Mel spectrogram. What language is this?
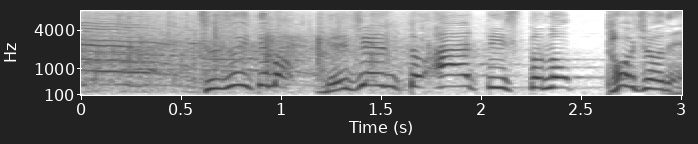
Japanese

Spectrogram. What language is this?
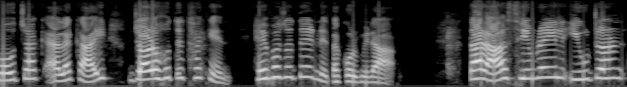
Turkish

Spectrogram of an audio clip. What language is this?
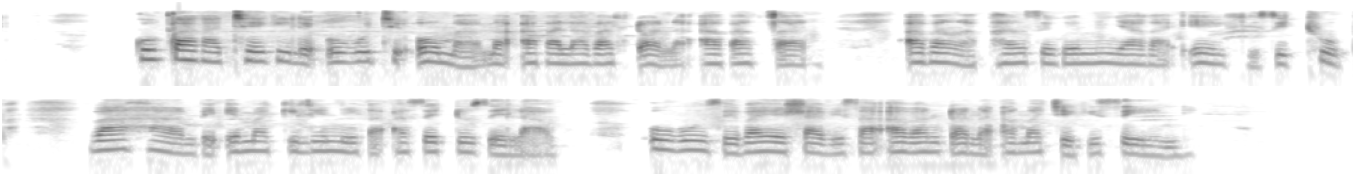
North Ndebele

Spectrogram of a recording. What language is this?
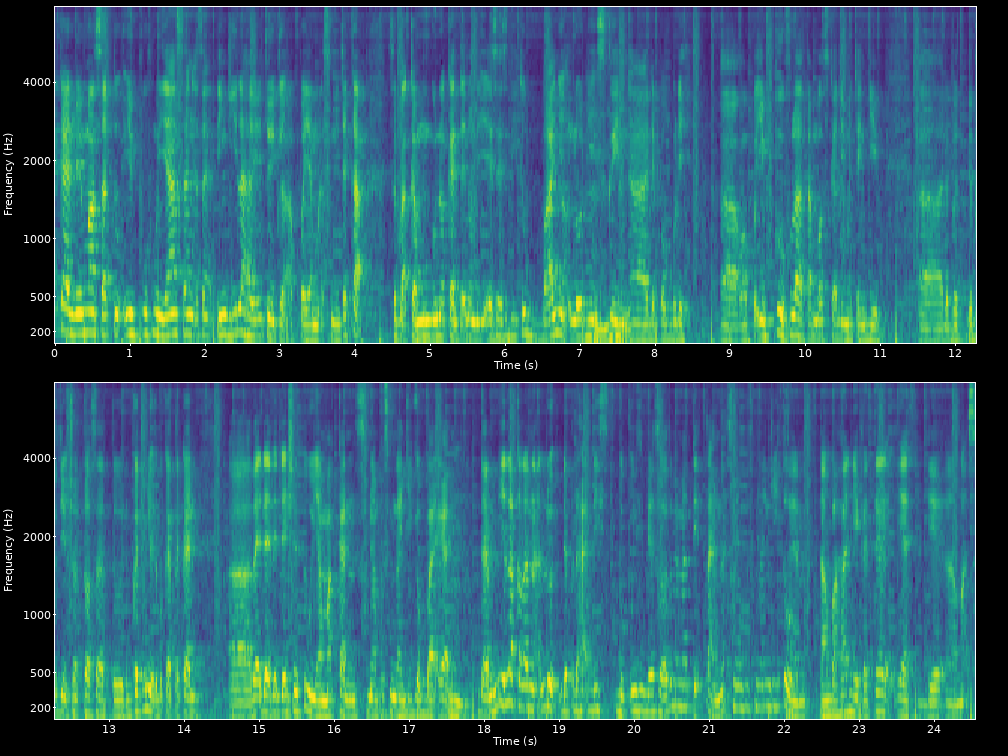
Malay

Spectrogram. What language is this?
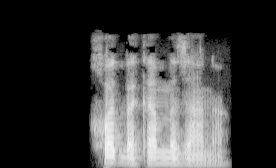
Central Kurdish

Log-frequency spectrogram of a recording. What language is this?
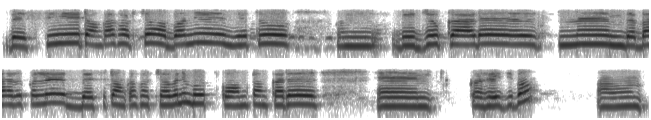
Odia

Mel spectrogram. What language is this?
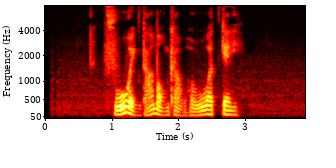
Cantonese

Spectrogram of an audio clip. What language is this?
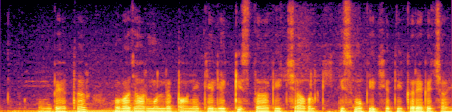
Magahi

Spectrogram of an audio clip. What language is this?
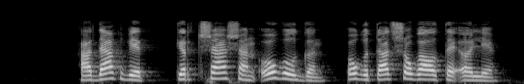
Mari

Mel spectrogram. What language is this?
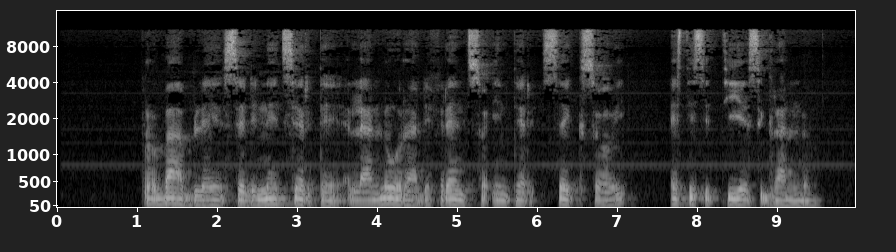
Esperanto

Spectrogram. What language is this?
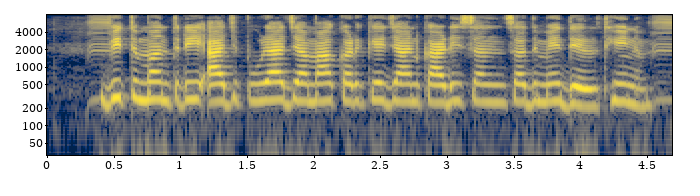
Magahi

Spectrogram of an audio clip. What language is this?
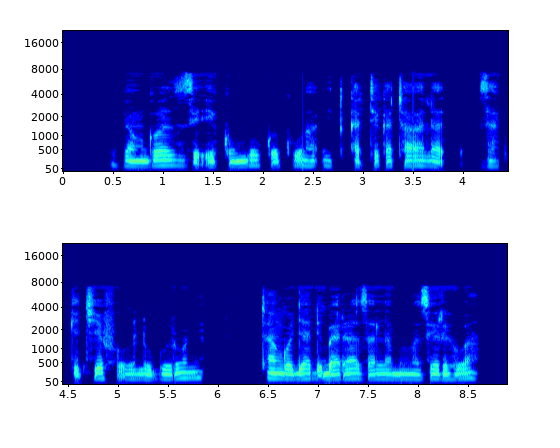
Swahili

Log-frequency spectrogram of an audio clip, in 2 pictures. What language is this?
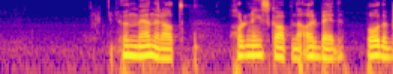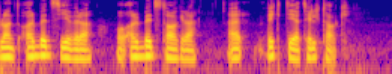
Norwegian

